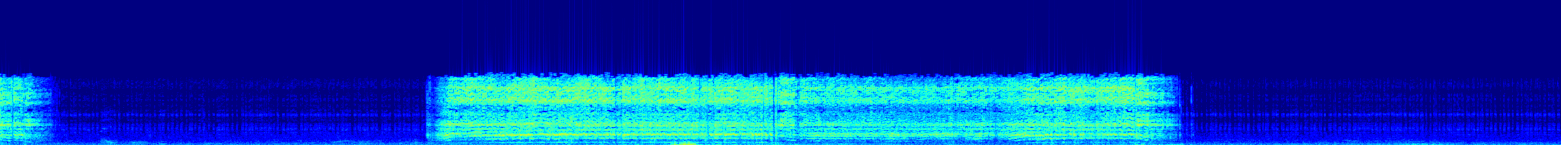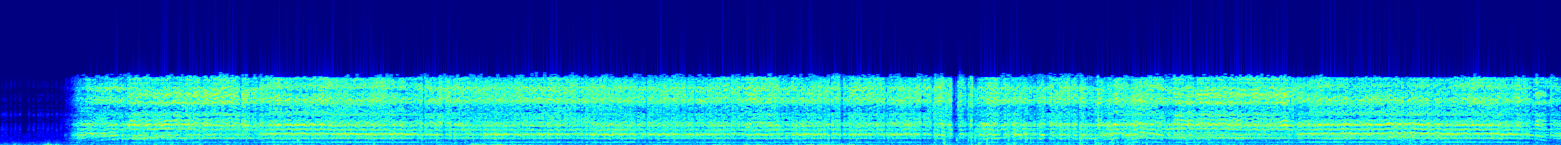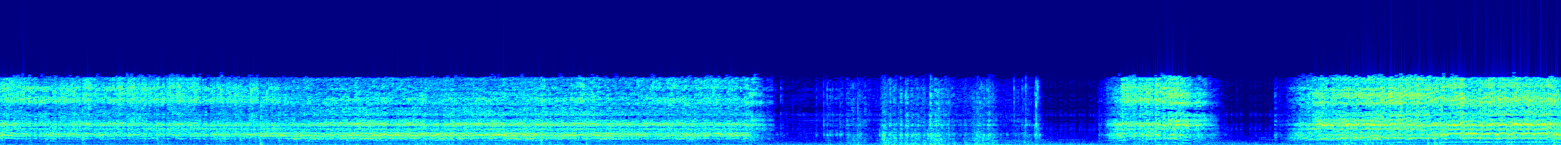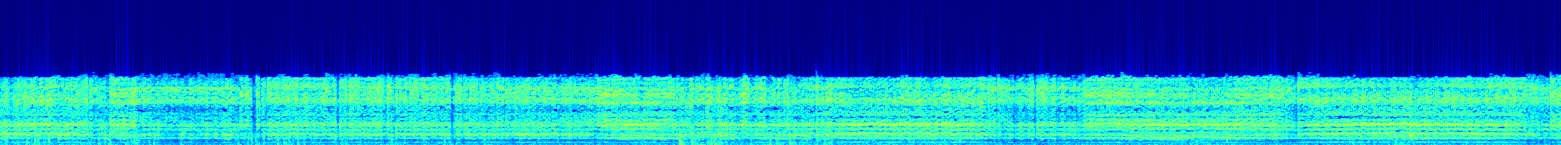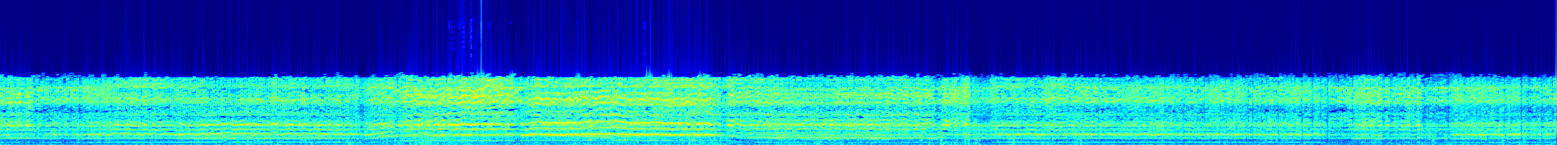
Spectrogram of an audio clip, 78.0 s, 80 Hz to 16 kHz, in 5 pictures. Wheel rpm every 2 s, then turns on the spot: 20, 0, 80, 110, 70, 80, 0, 0, 80, 110, 120, 120, 110, 110, 110, 90, 70, 70, 70, 30, 20, 40, 80, 110, 110, 110, 110, 120, 110, 110, 110, 120, 110, 150, 160, 120, 120, 120, 110.
38-42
